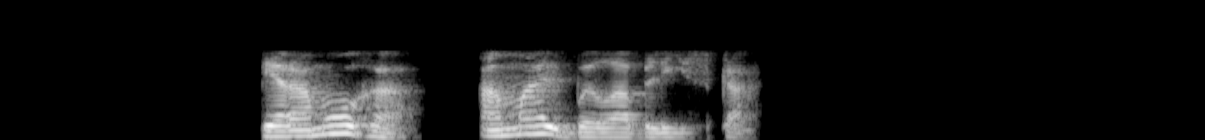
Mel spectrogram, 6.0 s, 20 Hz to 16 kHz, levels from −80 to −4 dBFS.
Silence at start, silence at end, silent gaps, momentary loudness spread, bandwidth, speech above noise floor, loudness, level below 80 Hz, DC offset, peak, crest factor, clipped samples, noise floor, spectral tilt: 1.3 s; 2.25 s; 2.14-2.39 s; 13 LU; 4.1 kHz; over 74 dB; -17 LUFS; -58 dBFS; under 0.1%; -2 dBFS; 18 dB; under 0.1%; under -90 dBFS; -12 dB/octave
